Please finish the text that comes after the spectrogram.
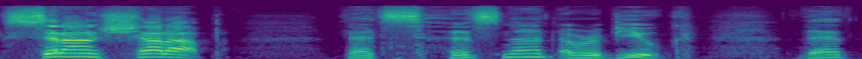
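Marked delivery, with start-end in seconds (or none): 0.0-1.1 loud, raised mock yell. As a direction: bark it out as a command. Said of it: "to yell at someone saying".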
